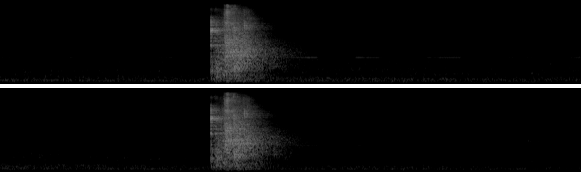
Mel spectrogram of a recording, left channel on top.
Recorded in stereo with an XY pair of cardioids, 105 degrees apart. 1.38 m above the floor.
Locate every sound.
2.1 s crumpling: 5° right, 0.6 m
